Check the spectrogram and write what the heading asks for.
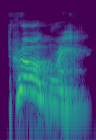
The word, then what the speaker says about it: program: It's program, right? In the first syllable, you have the stress.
